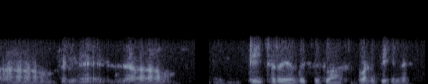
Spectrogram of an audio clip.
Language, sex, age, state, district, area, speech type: Malayalam, male, 18-30, Kerala, Idukki, rural, conversation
